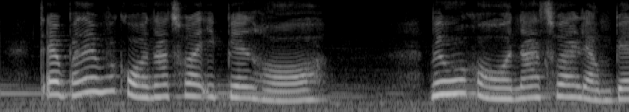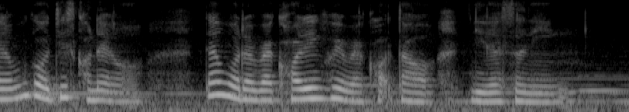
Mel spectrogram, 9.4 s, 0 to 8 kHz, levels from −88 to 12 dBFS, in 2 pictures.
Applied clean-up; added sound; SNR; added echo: none; none; none; none.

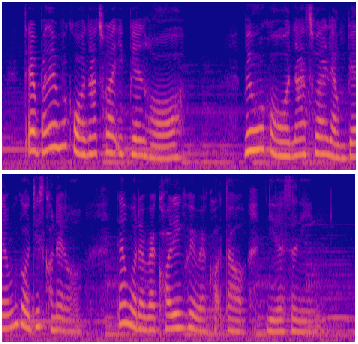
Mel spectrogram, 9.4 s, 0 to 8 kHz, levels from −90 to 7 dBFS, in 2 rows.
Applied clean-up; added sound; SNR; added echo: none; Piano; 18 dB; none.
